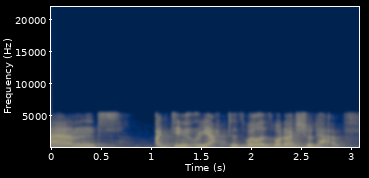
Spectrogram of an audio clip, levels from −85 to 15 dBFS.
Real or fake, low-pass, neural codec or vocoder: real; 5.4 kHz; none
